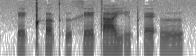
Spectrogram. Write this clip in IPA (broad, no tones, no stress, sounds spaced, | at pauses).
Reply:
e ǃʰ ʌ kʼ ɯ x e t a j i pʼ ɛ ʔ ɯː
